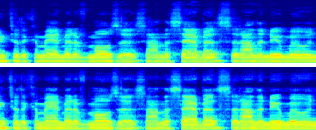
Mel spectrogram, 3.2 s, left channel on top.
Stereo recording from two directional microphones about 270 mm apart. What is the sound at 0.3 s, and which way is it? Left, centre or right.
Speech, right.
